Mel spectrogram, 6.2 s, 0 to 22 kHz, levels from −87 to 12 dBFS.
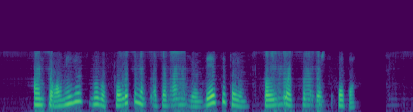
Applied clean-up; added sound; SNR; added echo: neural separator model SepFormer WHAMR!.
